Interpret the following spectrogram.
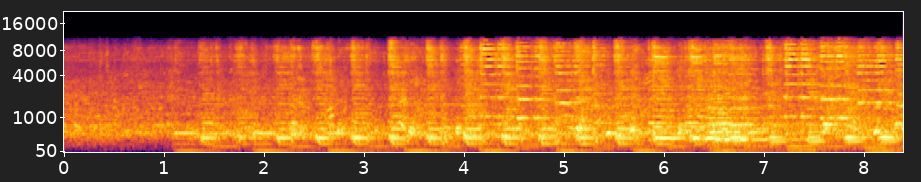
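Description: Tamburica orchestra striking up about a second in: many plucked tamburicas playing a folk tune over a regular pulsing bass, growing louder about three seconds in. Before it starts there is only a low murmur of voices.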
